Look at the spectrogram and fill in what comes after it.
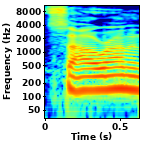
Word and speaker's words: Sauron: Sauron and Saruman? – Yes, you got it, man.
